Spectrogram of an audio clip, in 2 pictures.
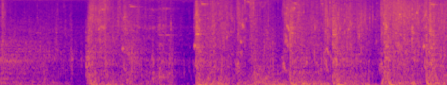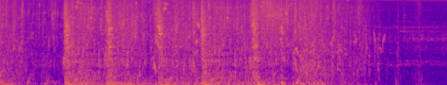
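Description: A pickaxe strikes stone and metal in quick, repeated blows.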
